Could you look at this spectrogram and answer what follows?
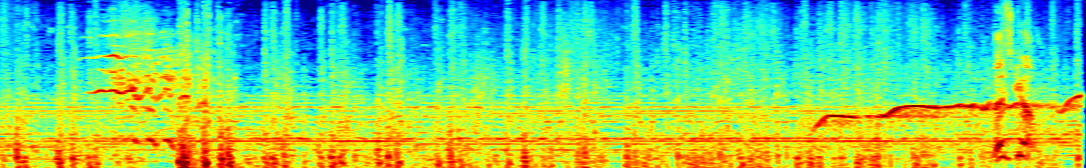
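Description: Horses whinny and hooves clip-clop steadily throughout in Red Dead Redemption, with a rising neigh near the end over a busy background of voices and movement.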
